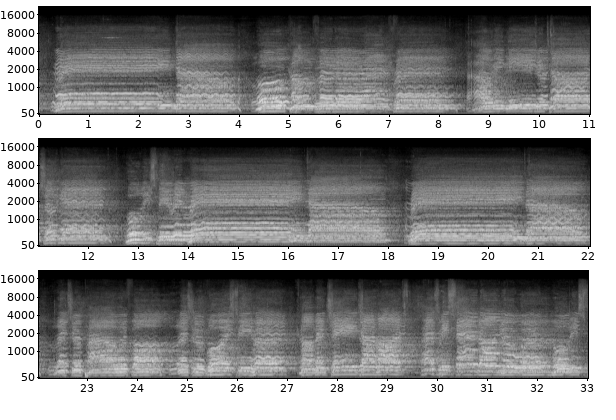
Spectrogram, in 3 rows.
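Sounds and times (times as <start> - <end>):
congregation singing a hymn: 0.0 - 33.0.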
